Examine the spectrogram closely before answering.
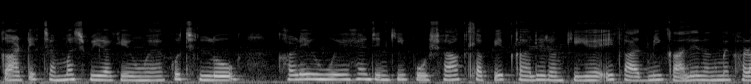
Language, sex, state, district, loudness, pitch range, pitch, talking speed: Hindi, female, Uttar Pradesh, Jalaun, -24 LUFS, 190-220 Hz, 200 Hz, 205 wpm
